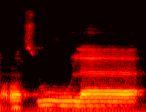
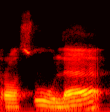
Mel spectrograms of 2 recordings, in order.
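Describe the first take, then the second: First: The final vowel is long. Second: The final vowel is short. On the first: The reading stops on this word. "ketika berhenti ... jadi bacanya panjang" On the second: The reading continues into the next word. "dibaca terus, maka alifnya itu tidak berfungsi"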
